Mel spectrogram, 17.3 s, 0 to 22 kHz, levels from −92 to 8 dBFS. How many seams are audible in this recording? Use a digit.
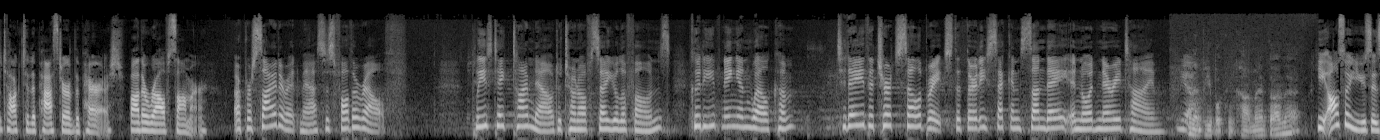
2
